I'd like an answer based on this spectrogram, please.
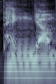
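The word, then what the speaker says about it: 拼音: It's pronounced pengyam, which means just transliteration, but they have extra K's and P's just to denote like I think short vowels or something.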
